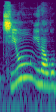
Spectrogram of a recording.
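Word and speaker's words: jiong: J-I-O-N-G, 지옹이라고 발음이 나는 발음 기호가 있습니다.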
